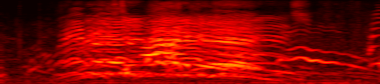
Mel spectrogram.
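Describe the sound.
A lively outdoor crowd at a Christmas street pageant in Riverton, with overlapping voices and children's high-pitched squeals and shouts rising to a peak in the middle before easing off, the chatter staying loud and continuous throughout.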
